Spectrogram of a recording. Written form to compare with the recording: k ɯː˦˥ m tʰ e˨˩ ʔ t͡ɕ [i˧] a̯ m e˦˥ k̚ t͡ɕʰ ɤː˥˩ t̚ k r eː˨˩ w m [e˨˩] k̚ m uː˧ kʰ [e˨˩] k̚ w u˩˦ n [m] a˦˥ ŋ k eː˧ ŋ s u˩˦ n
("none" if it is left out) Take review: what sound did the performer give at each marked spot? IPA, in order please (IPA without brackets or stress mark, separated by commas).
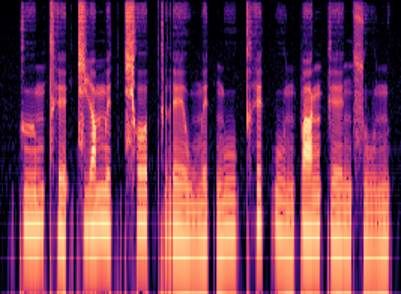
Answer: i˦˥, e˨˩, e˥˩, p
